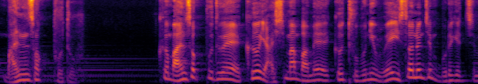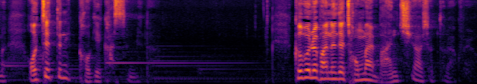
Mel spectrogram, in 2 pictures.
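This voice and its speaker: A middle-aged man preaching a sermon in a raised voice with a wide, lively pitch. He tells his story with feeling, drops to hushed whispers, then climbs to loud pleading. Soft music plays faintly behind him. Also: breathy edge. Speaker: pastor.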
